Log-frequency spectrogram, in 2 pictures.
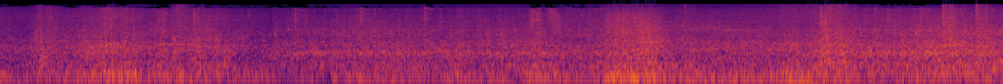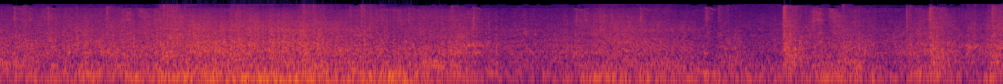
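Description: A game vehicle's engine roars steadily as it drives.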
